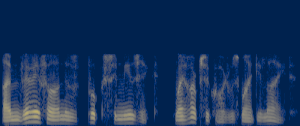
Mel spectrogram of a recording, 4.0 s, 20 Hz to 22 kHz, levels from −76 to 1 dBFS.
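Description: Nothing stood out as a fault on listening to this speech, heard through a telephone band running from about 250 Hz to 3.5 kHz.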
